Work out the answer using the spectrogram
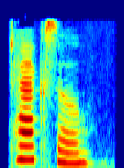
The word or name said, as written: taxo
